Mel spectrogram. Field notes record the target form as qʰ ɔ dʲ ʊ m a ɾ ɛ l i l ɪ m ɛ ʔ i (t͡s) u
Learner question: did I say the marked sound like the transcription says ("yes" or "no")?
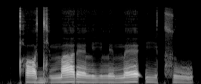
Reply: yes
